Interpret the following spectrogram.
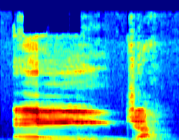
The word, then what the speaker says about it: age: about ice and age do you hear the e do we say e at the end of the word we don't that e is a silent e we don't hear it age but did you hear a saying its name ice i said its name because that silent e is telling that vowel hey say your name age age age age age there we go i guess it'd be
